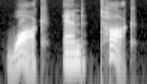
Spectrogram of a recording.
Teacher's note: The correct way is simply walk and talk, with a soft, rounded vowel sound and absolutely no L.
